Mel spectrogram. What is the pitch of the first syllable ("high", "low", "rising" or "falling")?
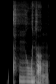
high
